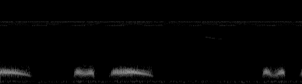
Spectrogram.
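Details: Spotted dove, recorded 9/6/2020, coos low and mellow: a falling hollow note, then a short doubled coo and a long drawn-out coo, with another short double coo near the end; faint thin whistle of another bird in the background.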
